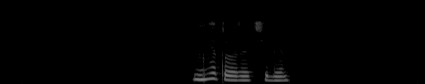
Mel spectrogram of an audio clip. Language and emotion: Russian, neutral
